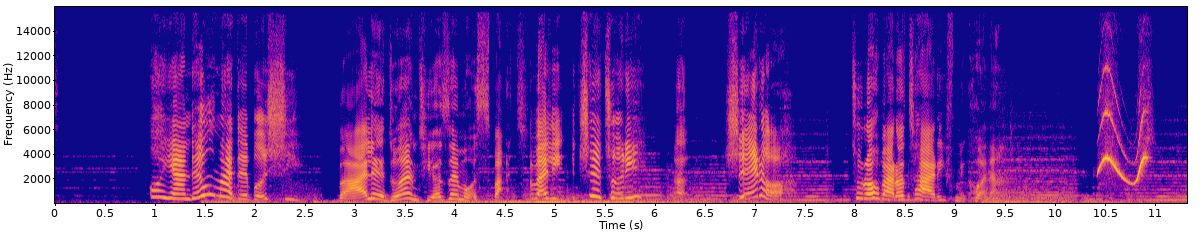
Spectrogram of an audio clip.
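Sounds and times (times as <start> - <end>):
speech: 1.2 - 7.4, 8.0 - 9.6
person whistling a short two-part note: 10.4 - 11.1.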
